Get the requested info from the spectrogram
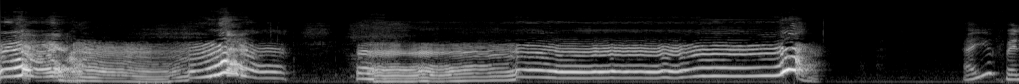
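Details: Pet Doberman howling in long, wavering tones that slide up and down, with a rising yelp near the start and one near the end, a silent gap around three seconds, and a brief further cry at the close.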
